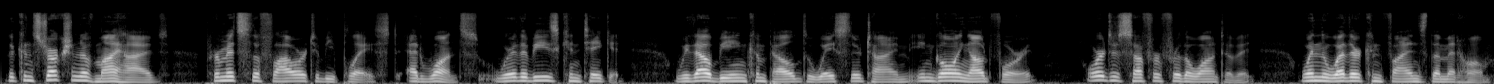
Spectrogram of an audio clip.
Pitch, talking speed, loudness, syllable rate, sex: 140 Hz, 185 wpm, -18 LUFS, 4.6 syllables/s, male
